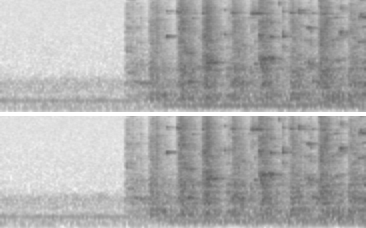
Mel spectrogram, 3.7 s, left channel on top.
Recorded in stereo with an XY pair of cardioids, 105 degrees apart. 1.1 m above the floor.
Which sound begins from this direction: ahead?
Cutlery clinking, at 1.2 s.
